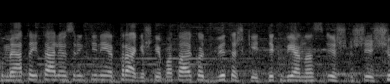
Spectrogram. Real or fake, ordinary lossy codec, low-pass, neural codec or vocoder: real; MP3, 64 kbps; 7.2 kHz; none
